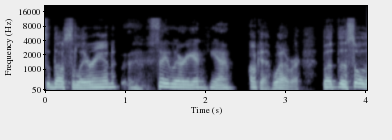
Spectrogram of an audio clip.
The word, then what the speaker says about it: Silurian: Is that how you pronounce it though? Silurian? Silurian, yeah.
